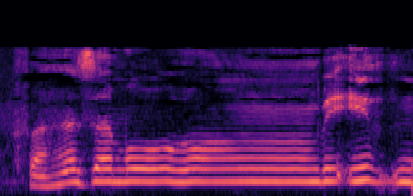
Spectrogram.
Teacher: فہزموہم، ہا کو اقصى حلق سے نکالنا ہے، زا کو زور سے نکالنا ہے، منہ واو مدہ ہے، 2 حرکات لمبا کریں گے، ہم میم ساکن کے بعد با ہے، اخفاء شفوی ہوگا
